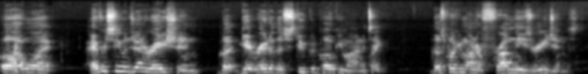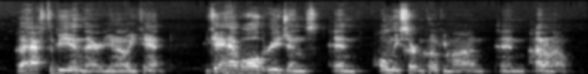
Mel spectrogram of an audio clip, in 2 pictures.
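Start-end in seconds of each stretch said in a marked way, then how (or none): 0.0-4.9 mocking ranter voice, played for laughs. Imitating Pete's words in a discussion: imitating Pete. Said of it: "it's exactly what Pete's like".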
